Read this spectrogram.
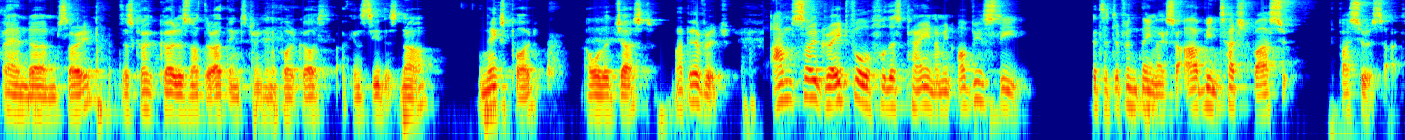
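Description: A man talks in a fairly low voice, telling stories in an animated, rambling way. He speaks candidly as a podcast guest and acts out quotes as he goes. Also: brisk. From South Africa. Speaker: podcast guest, professional surfer. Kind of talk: candid interview conversation.

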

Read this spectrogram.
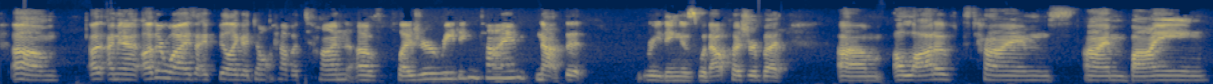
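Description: A woman's voice: medium pitch, bright, forceful tone, muffled recording. An American woman talking casually and reflectively as the guest in an interview about her own experience. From Maryland, US. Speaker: guest author and writing teacher.

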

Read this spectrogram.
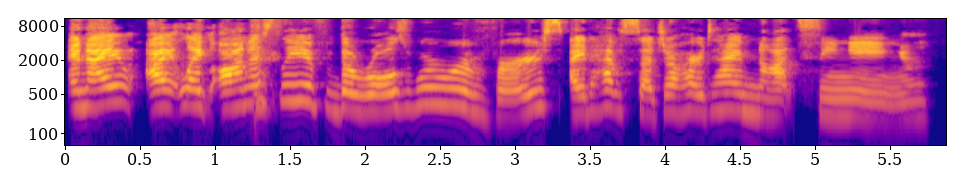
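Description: A woman with a bright, fairly high voice chats as co-host of a comedy podcast. She is animated, giggly and self-deprecating, yet takes her time over her words. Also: measured pace, dry recording. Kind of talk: casual comedic podcast chat.

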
